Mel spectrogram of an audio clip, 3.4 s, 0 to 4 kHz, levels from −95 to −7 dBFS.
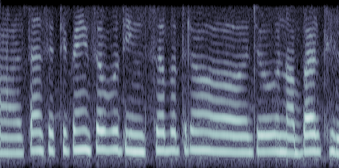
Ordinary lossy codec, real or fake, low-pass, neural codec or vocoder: none; real; 3.6 kHz; none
